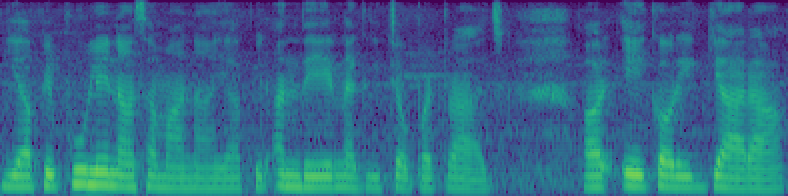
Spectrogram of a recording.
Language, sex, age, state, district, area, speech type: Urdu, female, 30-45, Maharashtra, Nashik, urban, spontaneous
